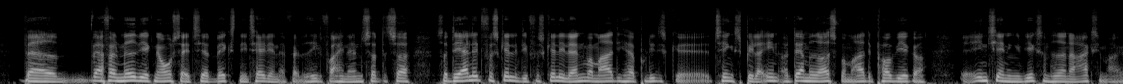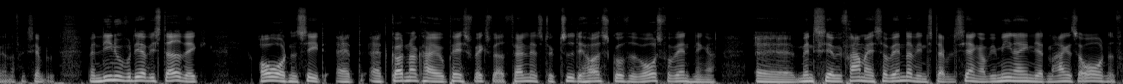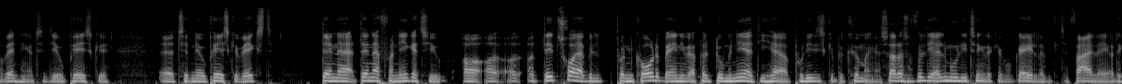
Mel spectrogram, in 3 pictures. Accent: native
